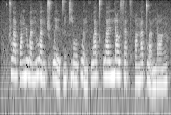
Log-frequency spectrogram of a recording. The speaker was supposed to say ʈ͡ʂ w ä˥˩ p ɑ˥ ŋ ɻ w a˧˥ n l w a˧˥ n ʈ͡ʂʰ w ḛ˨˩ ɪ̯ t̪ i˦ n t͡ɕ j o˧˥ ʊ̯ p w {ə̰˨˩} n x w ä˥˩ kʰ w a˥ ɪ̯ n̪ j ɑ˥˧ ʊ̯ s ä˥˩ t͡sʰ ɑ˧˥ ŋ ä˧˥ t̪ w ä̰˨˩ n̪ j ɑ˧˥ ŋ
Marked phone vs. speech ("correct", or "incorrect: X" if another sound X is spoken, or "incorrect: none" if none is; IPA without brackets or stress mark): correct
